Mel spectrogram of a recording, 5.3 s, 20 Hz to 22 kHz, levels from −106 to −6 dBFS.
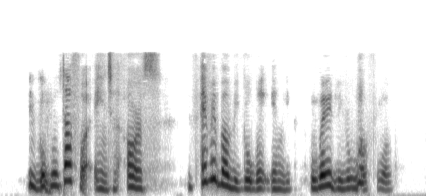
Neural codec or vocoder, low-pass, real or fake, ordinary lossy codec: codec, 16 kHz in and 24 kHz out, 0.4 kbps, LongCat-Audio-Codec, four codebook decoder; 7.2 kHz; fake; MP3, 48 kbps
